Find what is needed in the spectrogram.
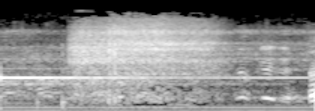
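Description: A Quran reciter's deep breath in, drawn close to the microphones through a PA: a loud hiss that starts about half a second in and lasts about a second, as he fills his lungs before the next long chanted phrase.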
